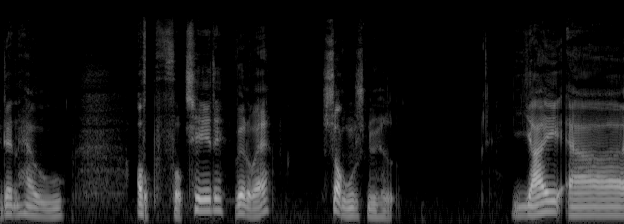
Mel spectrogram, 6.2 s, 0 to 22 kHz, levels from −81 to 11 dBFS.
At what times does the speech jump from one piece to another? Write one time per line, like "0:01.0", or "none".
0:01.4
0:01.8
0:02.3
0:03.1
0:03.4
